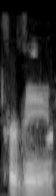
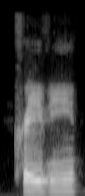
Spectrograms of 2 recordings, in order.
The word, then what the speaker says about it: Praveen: all my life uh everything from instead of praveen which is my name everything from craving for my first name to which is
